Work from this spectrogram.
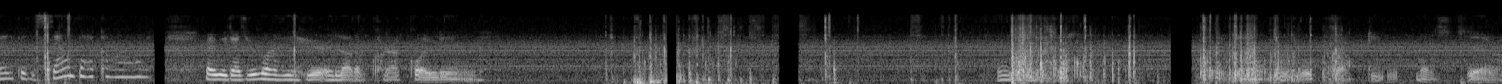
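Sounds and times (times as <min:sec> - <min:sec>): person speaking: 0:00.0 - 0:05.0, 0:10.0 - 0:11.1, 0:12.0 - 0:15.0
distorted crackling audio: 0:06.1 - 0:14.0.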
